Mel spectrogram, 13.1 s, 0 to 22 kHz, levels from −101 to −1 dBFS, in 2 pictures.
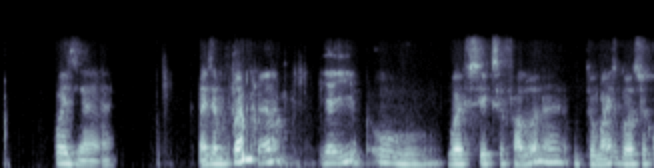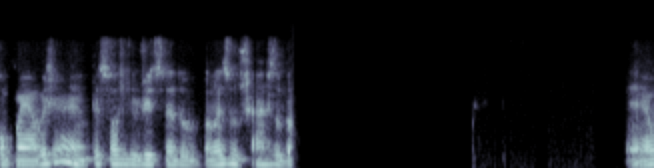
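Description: Speech, carried through a call codec whose high frequencies stop near 8 kHz. From 9.45 s to 11.29 s the audio breaks off. A brief fading tail gives way to near silence for almost 1.8 s. Speech then resumes, with that stretch simply gone. This is likely a long network dropout.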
